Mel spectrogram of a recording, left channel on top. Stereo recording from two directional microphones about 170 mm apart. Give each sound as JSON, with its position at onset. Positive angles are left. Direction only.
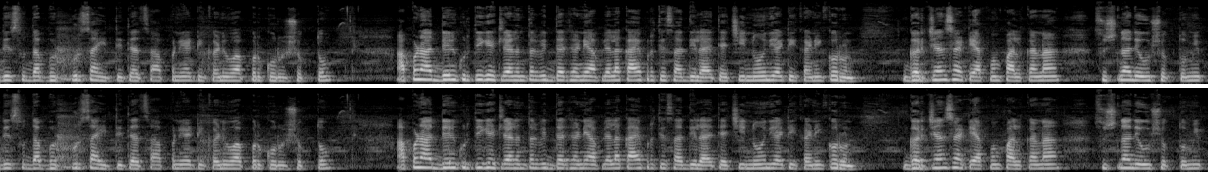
{"t": 0.0, "sound": "a woman's voice", "side_deg": 10}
